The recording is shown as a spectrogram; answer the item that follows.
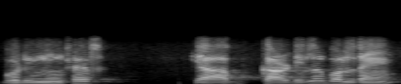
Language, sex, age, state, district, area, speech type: Urdu, male, 18-30, Uttar Pradesh, Saharanpur, urban, conversation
